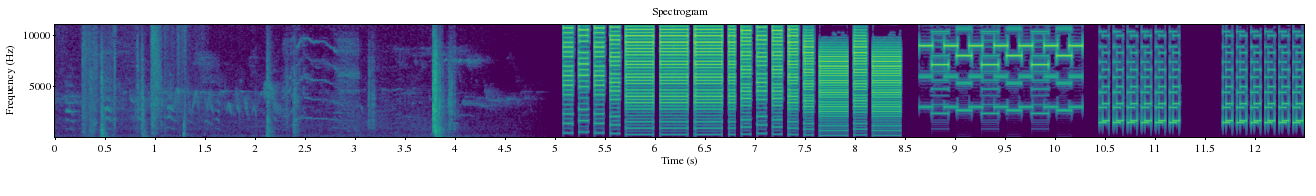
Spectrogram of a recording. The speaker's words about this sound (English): I was trying to decide what ringtone would be most annoying to use on my new cell phone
